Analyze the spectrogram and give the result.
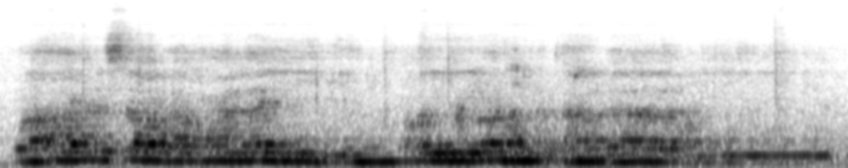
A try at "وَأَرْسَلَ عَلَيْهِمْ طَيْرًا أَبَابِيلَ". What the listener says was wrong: Nah itu tadi, ro-nya itu kan harus tebal. Jangan dibaca arsala tapi ar.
